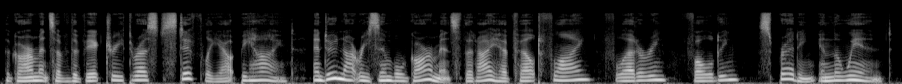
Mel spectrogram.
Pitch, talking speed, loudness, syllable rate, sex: 180 Hz, 165 wpm, -17 LUFS, 4.4 syllables/s, female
